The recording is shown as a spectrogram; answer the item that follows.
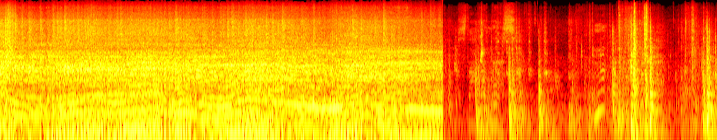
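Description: Ski-Doo snowmobile's two-stroke engine revving under load as the sled is driven up loading ramps, its pitch rising and falling with the throttle. The engine cuts off suddenly about two-thirds of the way through, followed by a few knocks and clunks.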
